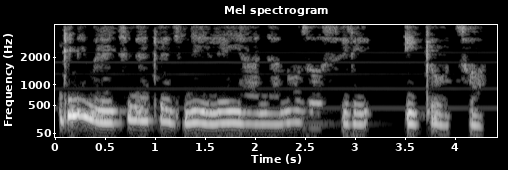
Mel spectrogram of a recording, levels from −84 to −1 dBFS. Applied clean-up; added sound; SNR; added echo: classical method spectral subtraction.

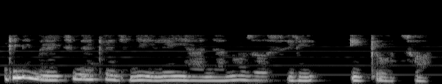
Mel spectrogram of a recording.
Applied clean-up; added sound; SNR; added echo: classical method log-MMSE.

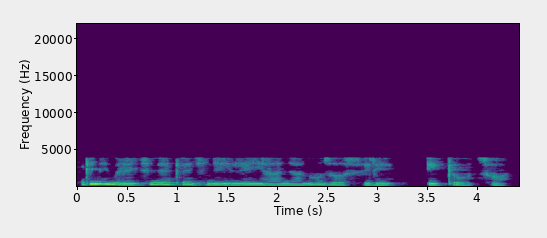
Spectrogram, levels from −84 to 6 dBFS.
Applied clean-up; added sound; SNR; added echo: none; none; none; none.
